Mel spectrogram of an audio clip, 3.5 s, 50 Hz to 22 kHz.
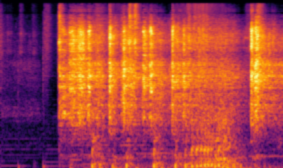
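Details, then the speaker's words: Cheap 250cc non-running project motorcycle, start attempt: a few failed cranks, then catches and lumbers with uneven lumpy firing and surges; running but not properly yet. "All right, so we're not quite there yet, but I think we're close. Uh next weekend, we'll see if we can get this thing running properly."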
